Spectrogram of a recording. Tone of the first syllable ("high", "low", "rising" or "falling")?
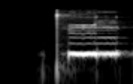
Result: high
